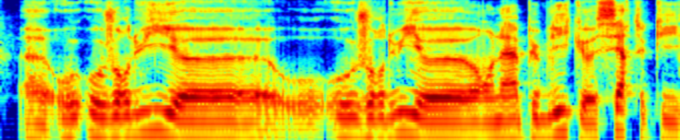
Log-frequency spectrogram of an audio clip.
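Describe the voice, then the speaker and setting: A man speaks very slowly on a very clean recording with a silent background. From Lorraine, France (Mont-Saint-Martin, Longwy area). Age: 60s. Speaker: former footballer. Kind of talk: interview. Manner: halting, many hesitations.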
